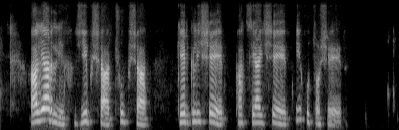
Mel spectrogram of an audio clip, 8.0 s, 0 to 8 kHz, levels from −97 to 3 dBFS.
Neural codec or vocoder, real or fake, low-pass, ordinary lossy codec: none; real; 7.2 kHz; Opus, 16 kbps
